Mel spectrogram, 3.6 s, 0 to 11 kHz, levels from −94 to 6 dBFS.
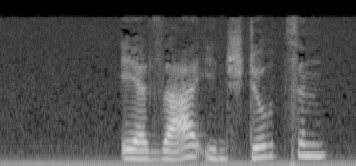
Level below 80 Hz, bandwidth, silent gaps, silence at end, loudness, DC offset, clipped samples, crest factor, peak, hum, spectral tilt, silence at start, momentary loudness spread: -36 dBFS; 8 kHz; none; 0 s; -20 LUFS; under 0.1%; under 0.1%; 18 dB; -2 dBFS; 50 Hz at -35 dBFS; -6 dB/octave; 0 s; 23 LU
